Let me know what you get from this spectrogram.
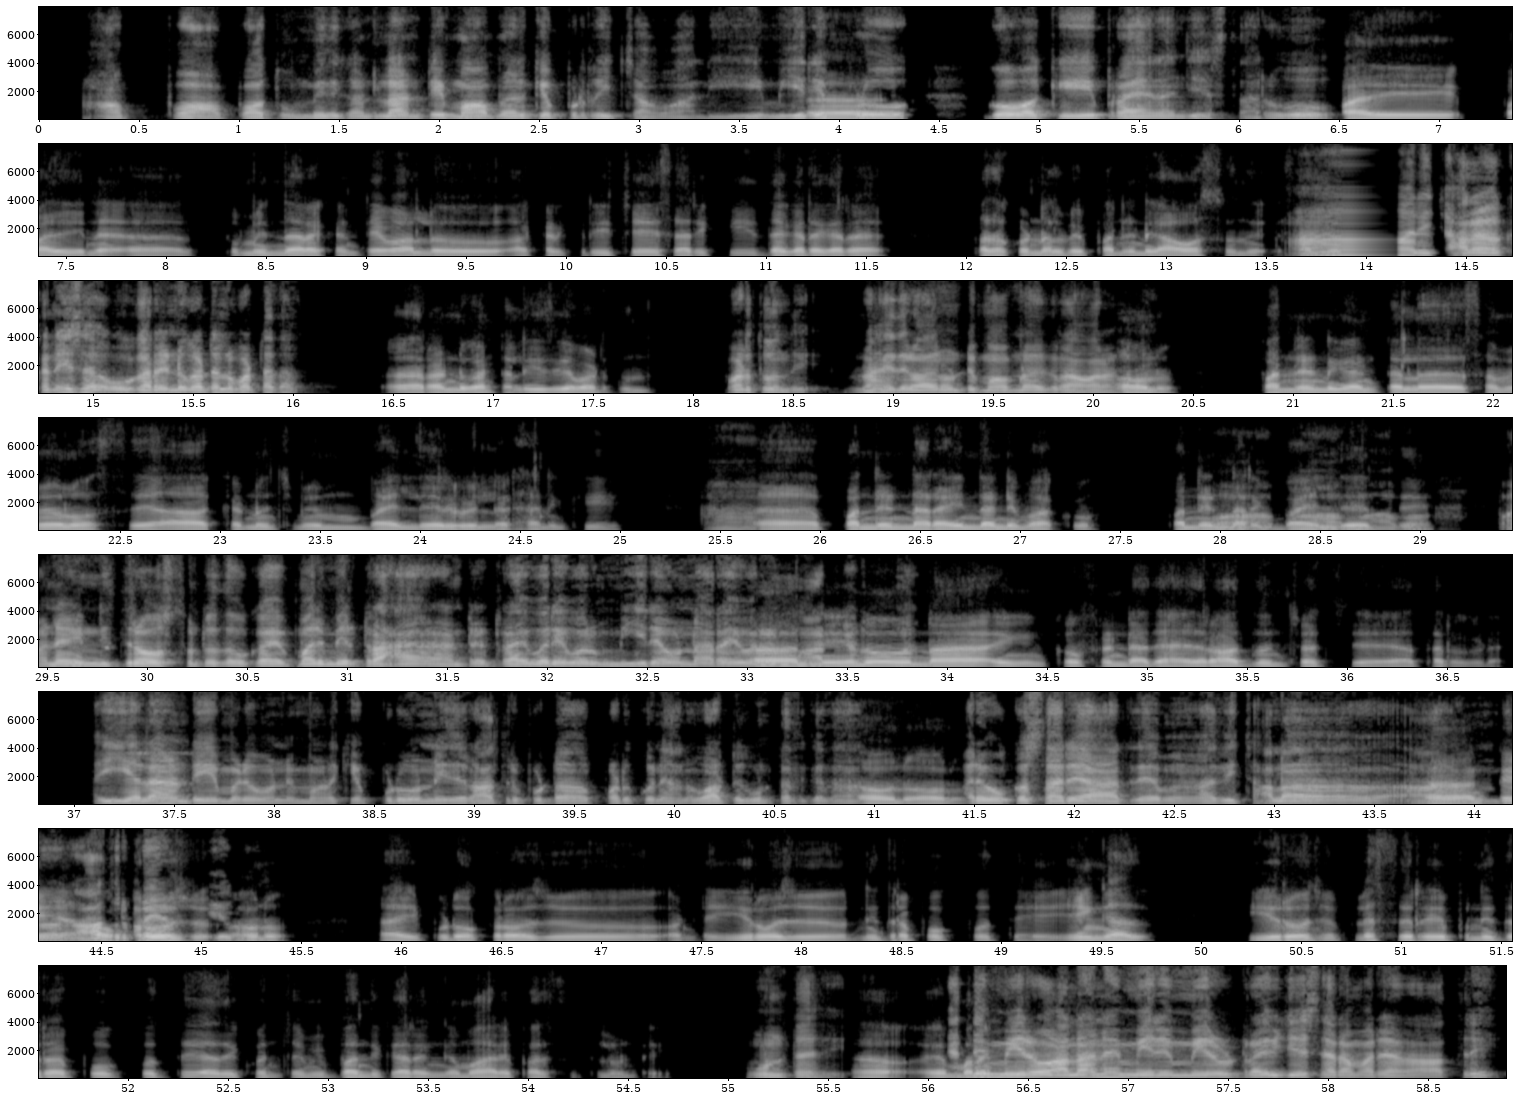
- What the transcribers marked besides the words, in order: in English: "రీచ్"; in English: "రీచ్"; in English: "ఈజీగా"; in English: "నెక్స్ట్"; in English: "డ్రైవర్"; in English: "ఫ్రెండ్"; unintelligible speech; in English: "ప్లస్"; in English: "డ్రైవ్"
- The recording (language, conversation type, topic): Telugu, podcast, ఆలస్యం చేస్తున్నవారికి మీరు ఏ సలహా ఇస్తారు?
- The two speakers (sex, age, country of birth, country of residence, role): male, 25-29, India, India, guest; male, 35-39, India, India, host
